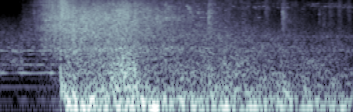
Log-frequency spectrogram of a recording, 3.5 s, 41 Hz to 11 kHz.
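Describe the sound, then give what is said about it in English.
A sudden, powerful bomb blast, a pile of explosives under the podium at Kingdom Hall in Sydney detonating during a service in July 1985, erupts after a brief quiet moment, a deep booming roar spreading across the whole range and rumbling on with crackling debris for several seconds. “A pile of explosives under the podium detonates, sending him through the roof before plunging back down to the floor.”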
